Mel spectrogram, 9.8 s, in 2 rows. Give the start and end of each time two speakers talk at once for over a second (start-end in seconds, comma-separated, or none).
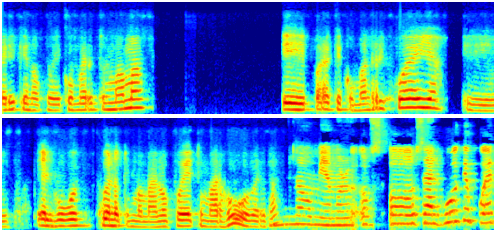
none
